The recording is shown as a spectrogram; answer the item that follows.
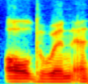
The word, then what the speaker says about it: Alduin: No, I mean, Alduin. Yes, and we are saying that right. It is Alduin at this point.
